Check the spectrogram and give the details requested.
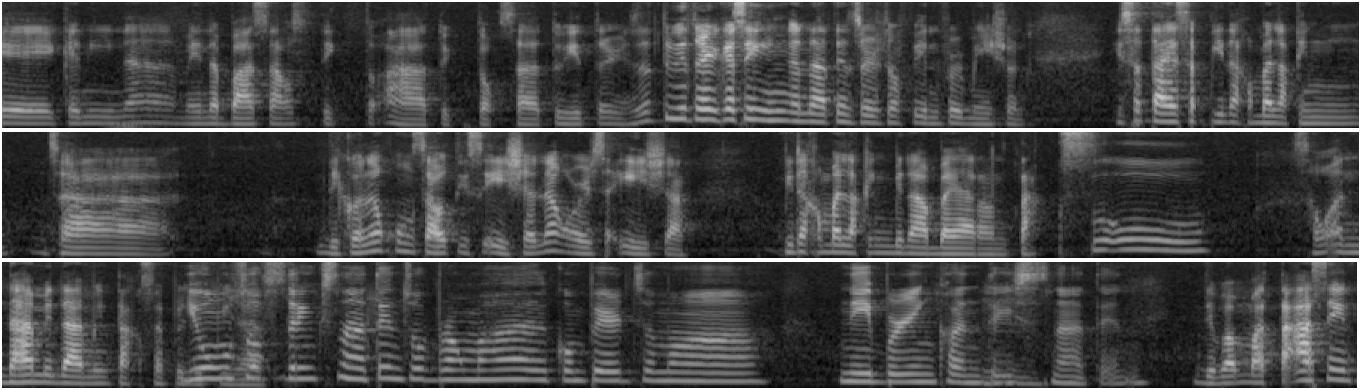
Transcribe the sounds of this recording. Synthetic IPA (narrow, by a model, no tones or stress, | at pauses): ɛkɐniːnɐmɐjnɐbaːsɐʔɐkosɐ̥t̪ɪk̚t̪oʔɐt̪ɪk̚t̪ok̚sɐt̪wɪt̪ɛɹsɐt̪wit̪ɛɹkɐsɛɪŋʔɐnonaːt̪ɪnsɛɹsofɪnfɔɹmejʃon | ʔɪsat̪aːjosɐpiːnɐkɐmɐlɐkɪŋsɐ | nd̪ikolɐmkʊŋsawt̪ɪst̪ejʃɐlɐŋʔoɹsɐʔejʃɐ | piːnɐkɐmɐlɐkɪŋbɪnaːbɐjaːɾɐŋt̪aksoːʔo | soʔɐnd̪aːmɪd̪aːmɪŋt̪aksɐpɪljʊŋsofd̪ɾɪŋksnaːt̪ɪnsoːbɾɐŋmɐhalkompɛɹd̪sɐmɐŋa | nejbɛɹɪŋkɐnt̪ɾisnaːt̪ɛn | d̪ɪbamɐt̪ɐʔasnɐj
